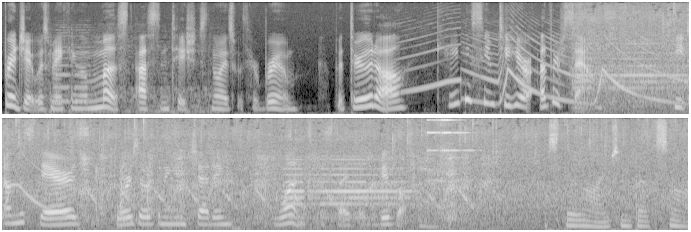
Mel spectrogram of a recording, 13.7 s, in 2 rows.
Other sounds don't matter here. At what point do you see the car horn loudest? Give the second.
10 s.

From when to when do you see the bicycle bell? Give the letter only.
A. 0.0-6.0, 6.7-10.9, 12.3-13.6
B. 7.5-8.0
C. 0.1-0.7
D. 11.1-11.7
D.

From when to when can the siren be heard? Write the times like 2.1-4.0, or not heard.
3.8-11.9.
